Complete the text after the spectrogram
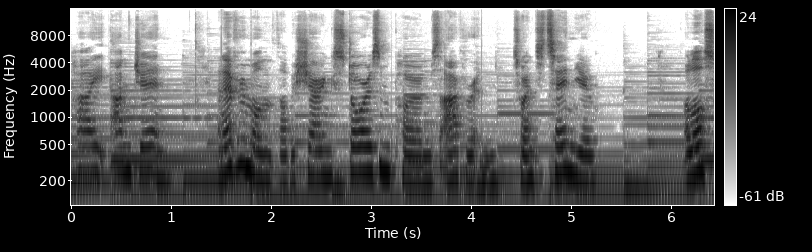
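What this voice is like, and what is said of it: Hull accent. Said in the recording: “all told in a Hull accent.”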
